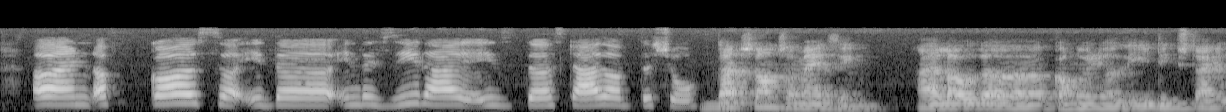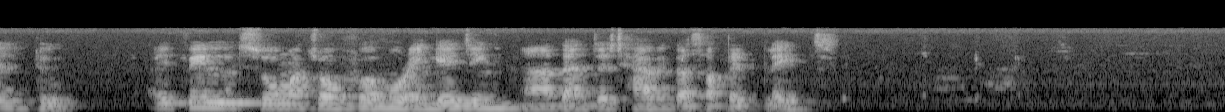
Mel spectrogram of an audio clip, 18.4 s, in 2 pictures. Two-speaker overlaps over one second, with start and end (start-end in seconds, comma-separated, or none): none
